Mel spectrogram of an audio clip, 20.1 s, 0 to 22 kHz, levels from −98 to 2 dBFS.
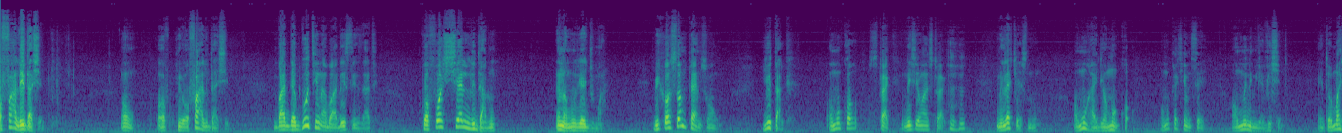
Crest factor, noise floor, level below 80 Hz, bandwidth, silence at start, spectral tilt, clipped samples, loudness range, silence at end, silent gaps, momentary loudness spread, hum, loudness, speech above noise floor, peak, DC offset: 18 dB; -57 dBFS; -54 dBFS; 13.5 kHz; 0 s; -7 dB/octave; under 0.1%; 7 LU; 0 s; none; 18 LU; none; -26 LUFS; 31 dB; -8 dBFS; under 0.1%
